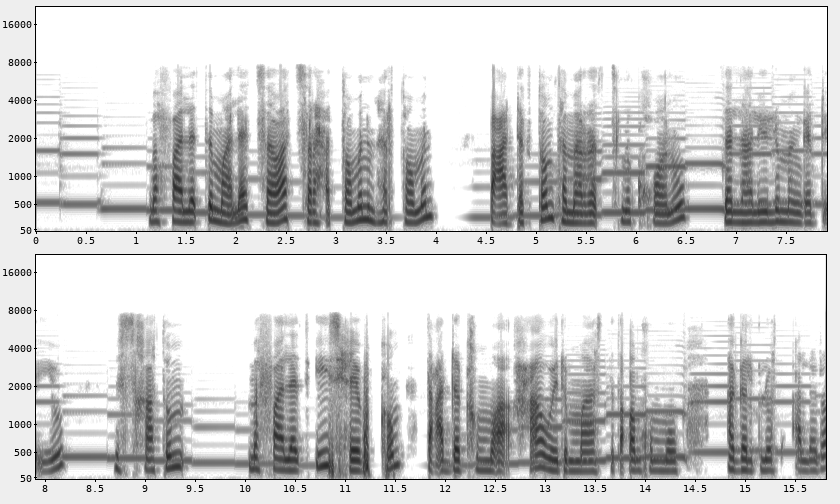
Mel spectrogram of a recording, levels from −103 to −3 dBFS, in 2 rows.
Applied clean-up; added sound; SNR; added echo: none; Wind instrument, woodwind instrument; 16 dB; none.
